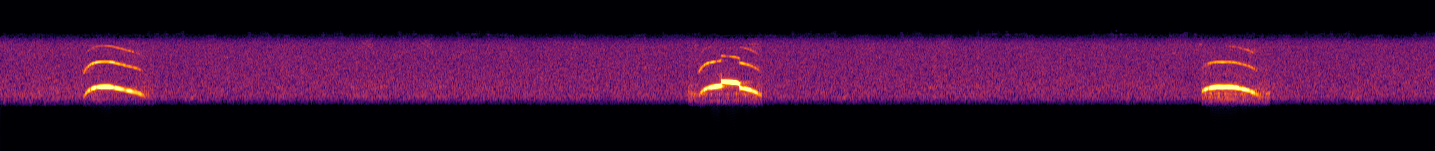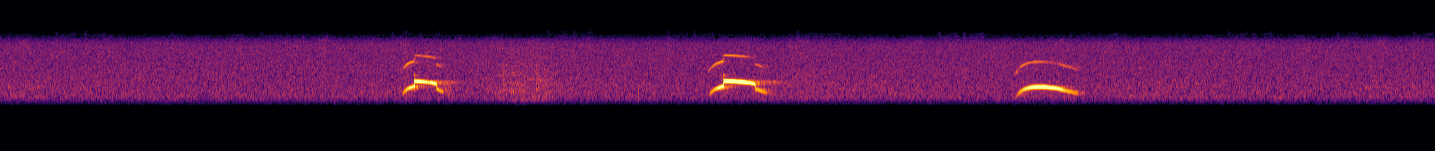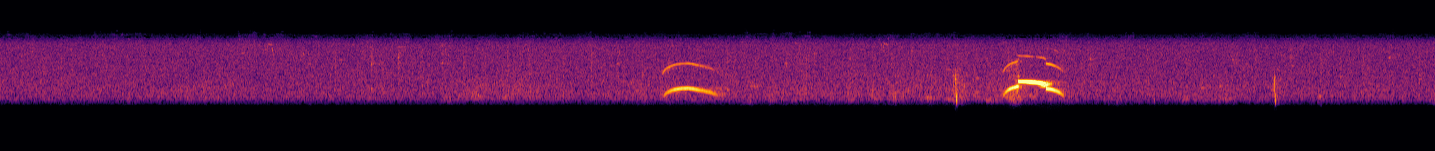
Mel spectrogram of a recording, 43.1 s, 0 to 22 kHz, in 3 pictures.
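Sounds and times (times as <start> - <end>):
buzzard bird songs: 0.8 - 1.4, 6.9 - 7.6, 12.0 - 12.7, 18.4 - 19.9, 21.4 - 22.2, 24.5 - 25.2, 32.4 - 36.8, 37.4 - 39.8.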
